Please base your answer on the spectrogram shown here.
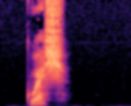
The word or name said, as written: GOUACHERNES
